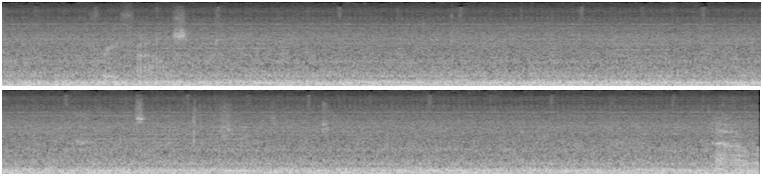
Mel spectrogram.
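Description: Concorde engines climbing on reheat in Microsoft Flight Simulator, a loud, steady, broadband jet roar that continues unbroken throughout.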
